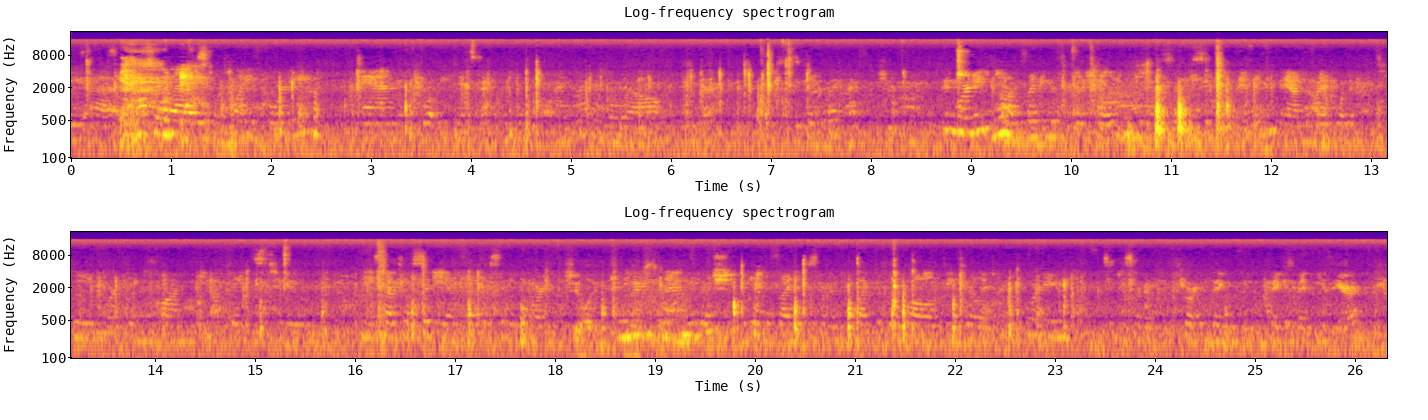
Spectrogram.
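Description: A woman speaks to a group, a little way off.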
